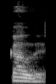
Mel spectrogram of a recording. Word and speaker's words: Gaude: dirigías la pieza, si me equivoco en la pronunciación me corriges, Gaude. Gaude, sí.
